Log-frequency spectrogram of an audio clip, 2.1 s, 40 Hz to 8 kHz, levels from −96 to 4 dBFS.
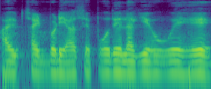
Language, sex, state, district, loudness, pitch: Hindi, male, Chhattisgarh, Bilaspur, -20 LUFS, 105 Hz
